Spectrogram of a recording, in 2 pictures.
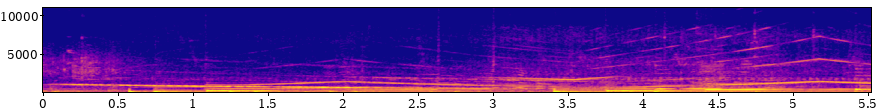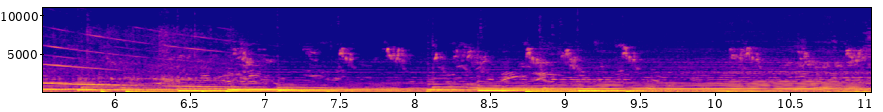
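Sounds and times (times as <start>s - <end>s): background music with steady beat: 0.0s - 11.0s
emergency siren wailing: 0.0s - 11.0s.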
